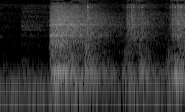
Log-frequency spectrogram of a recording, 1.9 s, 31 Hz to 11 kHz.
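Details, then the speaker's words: Toyota Tacoma/4Runner front wheel rocked by hand: two dull clunks about a second apart with huge play despite intact boot; worn upper ball joint knock. "loud knock. That definitely, and a huge play. See, it's a huge play in this area. There's no doubt. that we feel that upper ball joint."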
